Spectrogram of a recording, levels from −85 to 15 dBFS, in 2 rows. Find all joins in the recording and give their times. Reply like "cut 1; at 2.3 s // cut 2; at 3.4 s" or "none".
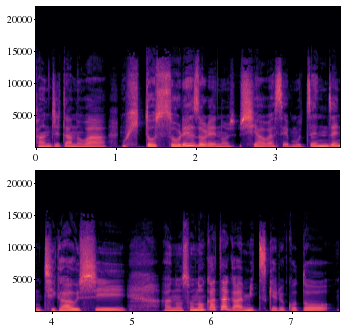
cut 1; at 1.0 s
